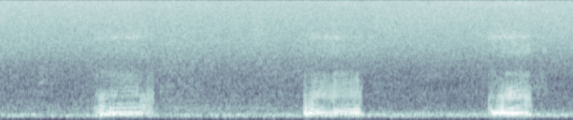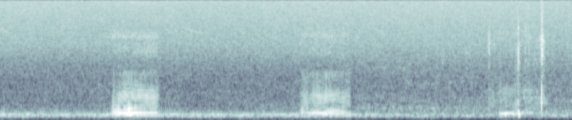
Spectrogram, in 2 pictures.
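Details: Yorkshire terrier snoozing at midday, snoring steadily: six rhythmic, rattling inhalations about every three seconds, each a buzzy half-second rasp, with a couple of faint clicks near the end in a quiet room.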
